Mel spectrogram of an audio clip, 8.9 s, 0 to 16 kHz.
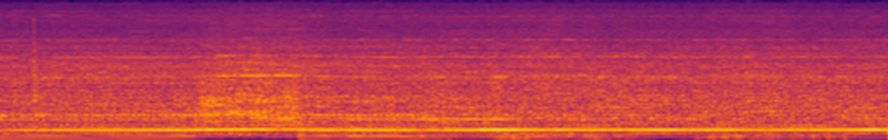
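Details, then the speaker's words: Hoover Turbomaster U5094 upright vacuum after refurbishment, brush roll off: steady, even motor hum at one pitch, no rattle or grinding. Both motor bearings had been seized, the fancase one spinning around the armature shaft; now running smooth and healthy. "It sounds very smooth now. Both the motor bearings were seized. One was running itself around the motor shaft rather than being a bearing, but it hasn't done much damage."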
